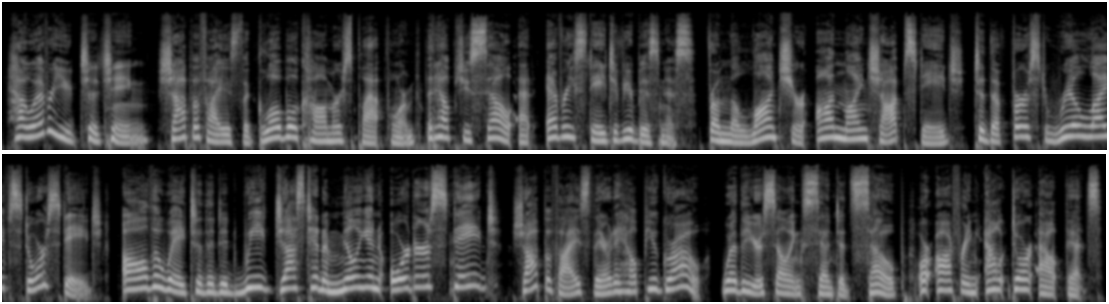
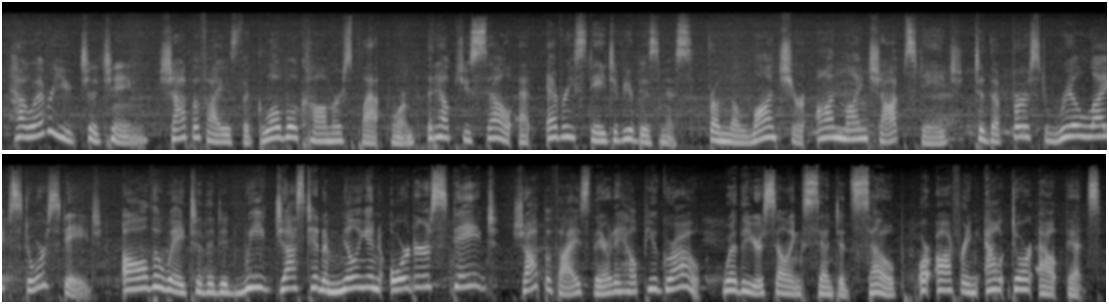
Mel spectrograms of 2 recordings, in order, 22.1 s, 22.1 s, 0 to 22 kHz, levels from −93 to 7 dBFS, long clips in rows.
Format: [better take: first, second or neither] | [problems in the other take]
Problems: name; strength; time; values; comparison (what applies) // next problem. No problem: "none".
first | household noises; noticeable; throughout; 20 dB below the speech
